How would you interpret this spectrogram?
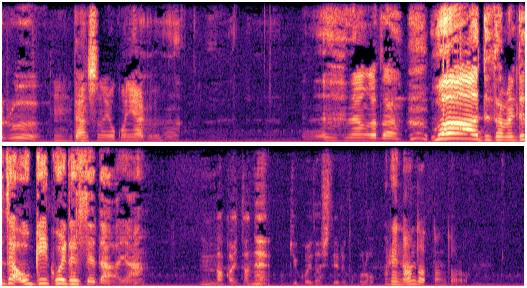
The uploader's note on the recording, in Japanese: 今回は春休みに初めてのキッザニアへ行く／行った道中での車内収録です。最後は放送事故なので音量にお気をつけください…笑。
